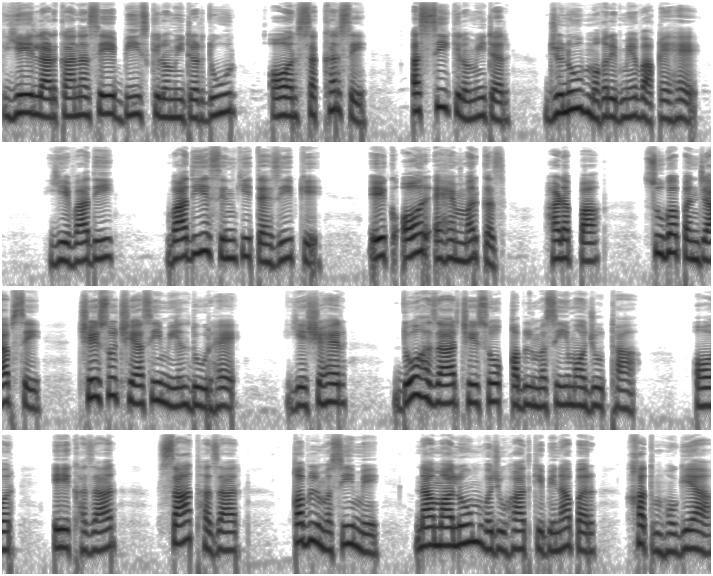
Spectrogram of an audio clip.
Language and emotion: Urdu, neutral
